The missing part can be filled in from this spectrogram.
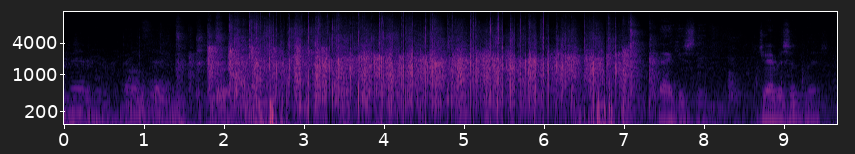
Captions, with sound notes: (applause). Thank you, Steve. Jameson, please.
